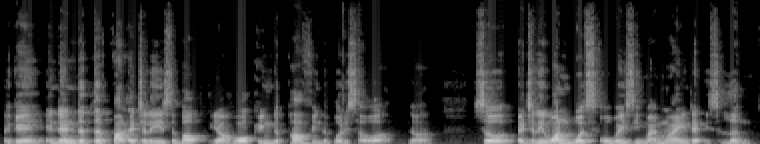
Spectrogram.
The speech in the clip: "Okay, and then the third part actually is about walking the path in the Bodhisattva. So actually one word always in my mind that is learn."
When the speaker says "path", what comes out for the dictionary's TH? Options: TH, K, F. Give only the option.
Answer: F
